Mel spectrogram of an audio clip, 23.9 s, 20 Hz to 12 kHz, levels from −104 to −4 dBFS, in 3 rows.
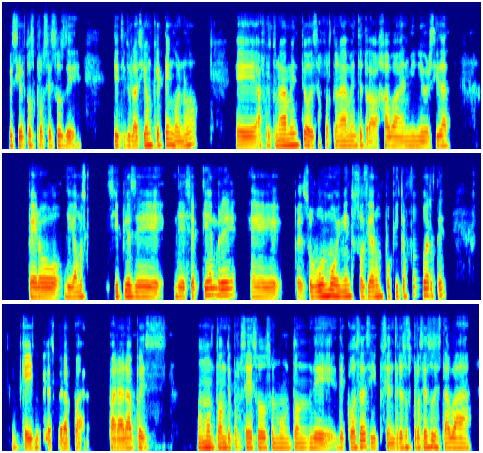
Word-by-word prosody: ciertos 115 0 -1
procesos 110 +1 -3
de 110 +5 -2 0.5
de 115 -1 +2
titulación 115 +2 0
que 130 -1 -1
tengo, 130 -4 0
¿no? 135 +8 -3 0.6
Eh, 110 -1 +2
afortunadamente 125 +4 +1
o 120 - +5
desafortunadamente, 115 +1 -2
trabajaba 105 0 -2
en 110 +1 -4
mi 110 - -3
universidad, 110 +2 -1 1.0
pero 110 -2 +3
digamos 115 +1 0
a - - -26 0.3
principios 130 - +2
de 115 -2 +2
de 110 -2 0
septiembre, 150 +6 +2 0.2
eh, 110 -2 -1 0.2
pues 110 -1 -6
hubo 120 +2 +6
un 130 - +8
movimiento 130 -1 +5
social 115 0 0
un 125 +1 +2
poquito 120 0 -5 0.2
fuerte, 145 0 +1 0.9
que 110 - +5
hizo 110 +2 +2
que - - -11
la 100 - +1
escuela 110 +2 0
para - - -3 0.5
parara, 110 +1 +2
pues, 125 +2 -4 0.5
un 115 +1 +1
montón 120 -1 +3
de 115 - +1
procesos, 115 0 -1
un 110 - -1
montón 115 0 -3
de 110 -1 0
de 115 -2 -4
cosas 125 +6 +1
y, 115 -1 -1
pues, 110 - -13
entre 110 +1 0
esos 125 +2 -2
procesos 120 +3 +1
estaba 115 -1 0
115 Hz, 140 wpm, -26 LUFS, 110-125 Hz, 1.0 s, un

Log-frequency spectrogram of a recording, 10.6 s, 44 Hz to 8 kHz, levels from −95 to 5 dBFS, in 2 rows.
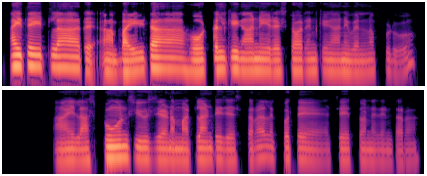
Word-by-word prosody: అయితే 155 +1 +7
ఇట్లా 145 0 +1 0.3
ర్ - - 0 0.2
అ! - - +1 0.2
బయట 115 +4 +3 0.5
హోటల్‌కి 125 +3 +2
గాని, 115 +1 +1
రెస్టారెంట్‌కి 115 +1 -5
గాని 110 0 -4
వెళ్ళినప్పుడు 105 0 -12 1.1
ఆహ్, 100 +1 -4
ఇలా 105 0 -4
స్పూన్‌స్ 125 0 +2
యూజ్ 110 -1 -5
చేయడం 105 -1 -4
అట్లాంటివి 110 0 -7
చేస్తారా? 100 +2 -11
లేకపోతే 110 -1 -10 0.4
చేత్తోనే 100 -1 -12
తింటారా? 95 0 -17
110 Hz, 115 wpm, -23 LUFS, 105-115 Hz, 1.1 s, అయితే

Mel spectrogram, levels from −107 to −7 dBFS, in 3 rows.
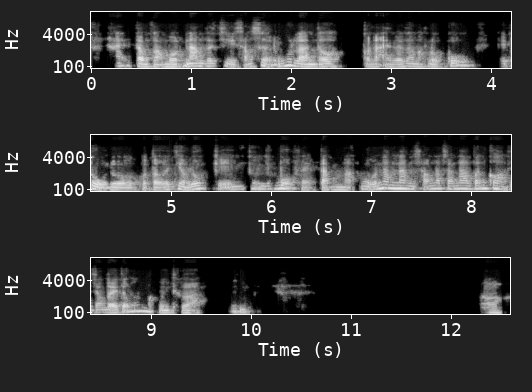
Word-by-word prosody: hay 150 +1 -3
tầm 125 -2 +7
khoảng 110 -1 0
1 110 -1 +3
năm 135 +2 +7
tớ 135 - +2
chỉ 115 -5 -3
sắm 115 +2 -3
sửa 125 - +1
đúng - - -2
1 175 +1 +3
lần 115 -5 +5
thôi, 125 +2 +4 0.3
còn - - -4
lại - - +3
là - - -4
tớ 115 - +2
toàn 130 0 -3
mặc 120 0 -6
đồ 110 -3 -2
cũ. 170 +5 -2 0.3
Cái 135 - -8
tủ 100 - +5
đồ 105 -1 +1
của - - -2
tớ - - +1 0.2
nhiều - - +1
lúc 150 +3 +2 0.2
cái - - -2 0.2
có - - -4
những 145 +2 -8
bộ 165 - +2
phải 110 -1 -6
tầm 110 - +2
mặc 105 -2 -5
4-5 170 +7 +1
năm, 165 -3 +3
6 150 +1 -5
năm 160 0 -1
6 150 - -2
năm 160 0 0
vẫn 155 +2 +1
còn 165 -2 +1
ở - - -6
trong 130 +1 -5
đấy, 120 -1 +5
tớ - - +1
vẫn 180 +2 -1
mặc 165 - -1
bình 115 -1 0
thường. 115 -3 -1 0.3
Ừm. - - -6 2.3
Ờ. 120 -1 -5
130 Hz, 250 wpm, -25 LUFS, 115-155 Hz, 2.3 s, tầm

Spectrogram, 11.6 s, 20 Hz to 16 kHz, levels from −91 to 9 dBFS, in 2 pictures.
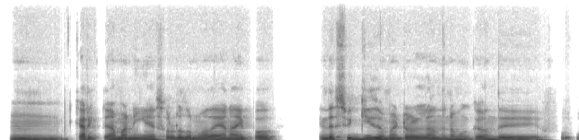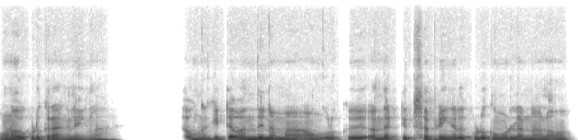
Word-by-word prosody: ம். 120 -5 0 0.2
கரெக்ட். 135 -1 0
ஆமா 155 +1 +3
நீங்க 130 -1 +1
சொல்றது 165 +1 +1
உண்மதான். 130 0 +1
ஏன்னா 140 +1 +1
இப்போ 125 -2 -2 0.6
இந்த 135 0 +3
Swiggy, 160 +7 +1
Zomatto 145 -5 +2
எல்லாம் 130 +1 +2
வந்து 130 -1 -2
நமக்கு 120 -1 -2
வந்து 120 +2 0 0.8
உணவு 150 +1 +4
குடுக்கறாங்களேங்கல்ல. 115 -4 -2 0.9
அவங்ககிட்ட 180 +4 0
வந்து 170 0 +5
நம்ம 135 -4 +1 0.2
அவங்களுக்கு 120 +1 -2 0.2
அந்த 135 0 +1
டிப்ஸ் 165 +1 -3
அப்படிங்கிறது 145 -4 0
குடுக்க 150 +2 0
முடியலைன்னாலும் 125 -3 -1
135 Hz, 135 wpm, -22 LUFS, 125-150 Hz, 0.9 s, வந்து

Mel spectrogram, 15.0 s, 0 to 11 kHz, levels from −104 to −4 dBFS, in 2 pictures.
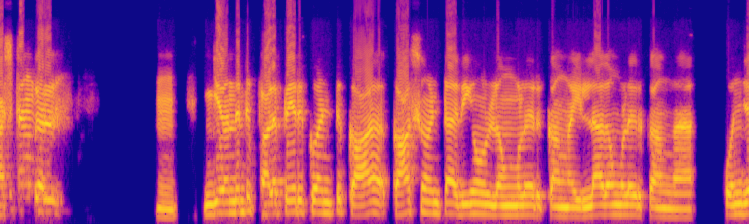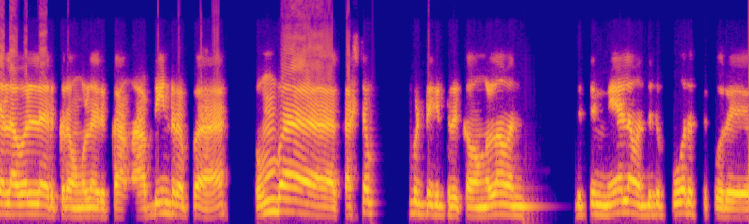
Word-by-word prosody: கஷ்டங்கள் 190 +5 +2 1.1
ம். 110 -1 -1 0.3
இங்க 150 +2 +1
வந்துட்டு 175 +3 +1
பல 150 - +4
பேருக்கு 180 0 +2
வந்துட்டு 165 -2 -1
கா 145 0 +2 0.3
காசு 150 +3 +2
வந்துட்டு 165 -1 0
அதிகம் 155 +1 +1
உள்ளவங்களும் 140 0 +1
இருக்காங்க. 130 -2 -1
இல்லாதவங்களும் 145 +2 +1
இருக்காங்க. 120 -4 -2 0.5
கொஞ்சம் 155 +1 +2
லெவல்‌ல 155 0 +3
இருக்கறவுங்களும் 125 -2 0
இருக்காங்க. 110 -1 -3
அப்பிடின்றப்ப 160 +5 -1 0.6
ரொம்ப 190 +5 +1 0.6
கஷ்டப்பட்டுக்கிட்டு 160 -2 -4
இருக்கவுங்கலாம் 130 +4 0
வந்துட்டு 265 - -7
மேல 170 +3 +2
வந்துட்டு 145 +1 -3
போறத்துக்கு 165 0 -3
ஒரு 465 - +1
150 Hz, 110 wpm, -13 LUFS, 140-170 Hz, 1.1 s, பல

